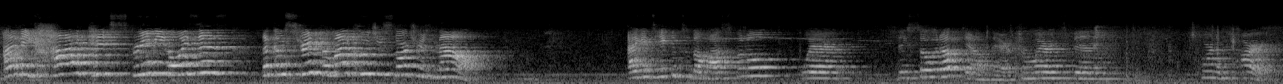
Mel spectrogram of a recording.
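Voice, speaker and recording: An actress playing a woman recalling her troubled girlhood in a dramatic, halting stage monologue, with childlike fright, recorded in an echoey hall. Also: very high voice, pushed and bright, exaggerated voice. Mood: dramatic recollection. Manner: dramatic, halting, vividly acted delivery. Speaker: stage performer. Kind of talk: theatrical monologue. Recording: echoey hall from far off, faint noise.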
